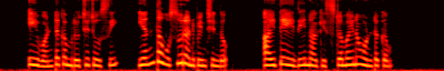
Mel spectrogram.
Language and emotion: Telugu, sad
